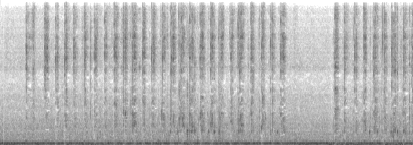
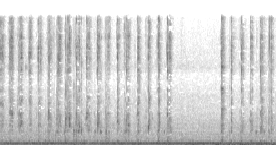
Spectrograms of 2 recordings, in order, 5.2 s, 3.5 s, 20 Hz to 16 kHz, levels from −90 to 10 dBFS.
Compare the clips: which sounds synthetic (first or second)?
first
